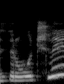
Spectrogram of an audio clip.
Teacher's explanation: в слові зручний наголошений перший склад тобто наголос може бути на будь-якому складі Ну ось наприклад наголос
